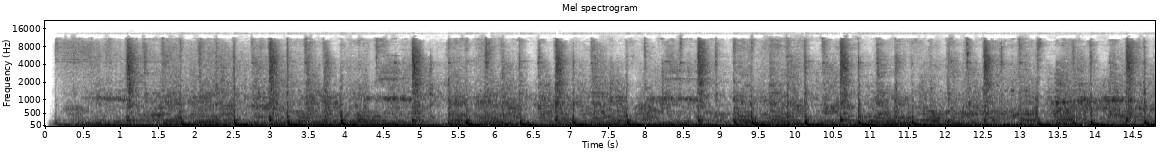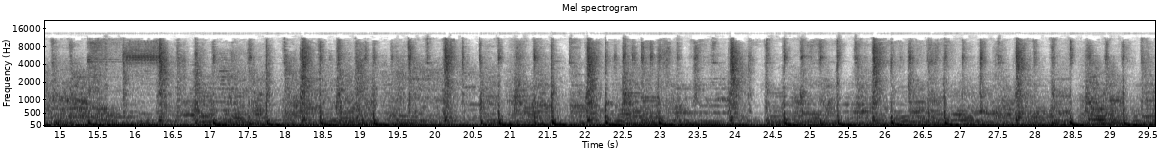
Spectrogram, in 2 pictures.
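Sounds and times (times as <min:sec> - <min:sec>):
background music ringtone: 0:00.0 - 0:29.6.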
